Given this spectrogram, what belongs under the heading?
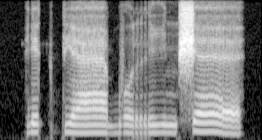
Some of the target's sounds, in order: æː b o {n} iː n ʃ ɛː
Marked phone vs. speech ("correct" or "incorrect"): incorrect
